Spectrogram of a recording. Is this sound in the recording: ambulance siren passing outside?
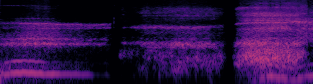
no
